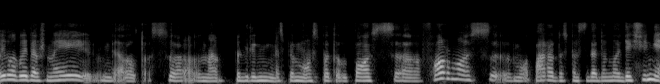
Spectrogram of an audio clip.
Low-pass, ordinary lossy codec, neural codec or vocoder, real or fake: 7.2 kHz; MP3, 64 kbps; codec, 16 kHz, 2 kbps, FreqCodec, smaller model; fake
